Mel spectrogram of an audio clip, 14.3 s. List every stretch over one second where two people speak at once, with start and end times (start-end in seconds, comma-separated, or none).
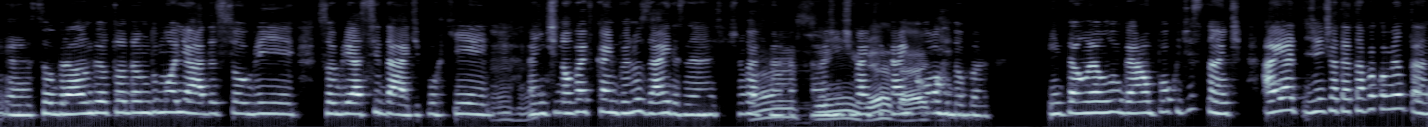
7.5-9.6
